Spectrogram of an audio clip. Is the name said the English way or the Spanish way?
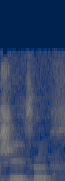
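English. The name is said with an American English pronunciation.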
